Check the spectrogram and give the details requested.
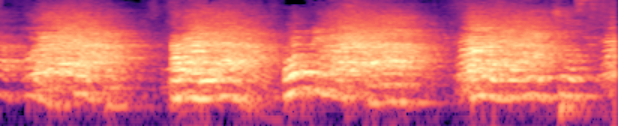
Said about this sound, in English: And she was met by the loudest crowd I'd ever heard shouting out, Fuera! Fuera! Out! Out! Out. They wanted her out, and they kept on getting louder and louder. You could not even hear the congresswoman speaking while she read her bill on the podium.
